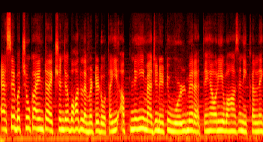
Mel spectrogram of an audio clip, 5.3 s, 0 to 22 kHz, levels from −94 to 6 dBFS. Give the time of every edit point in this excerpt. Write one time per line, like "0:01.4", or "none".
none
